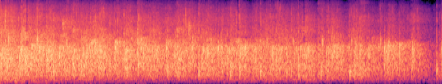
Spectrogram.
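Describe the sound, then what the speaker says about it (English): A room of attendees at a county council candidate forum gives a steady round of applause, dense clapping at even loudness throughout the short stretch. "let's give him a round of applause also"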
